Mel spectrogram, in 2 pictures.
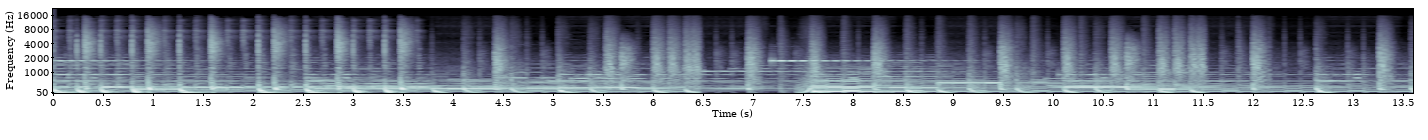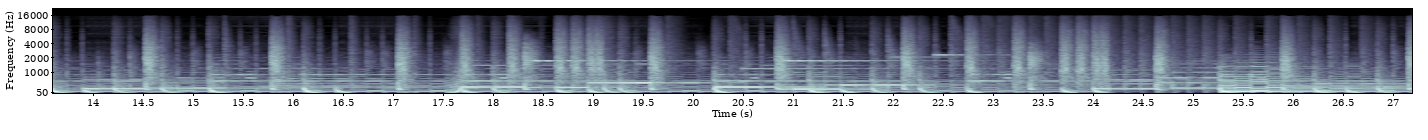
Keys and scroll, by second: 1.2 ], 1.9 ], 3.0 4, 18.1 2, 21.4 shift+f.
